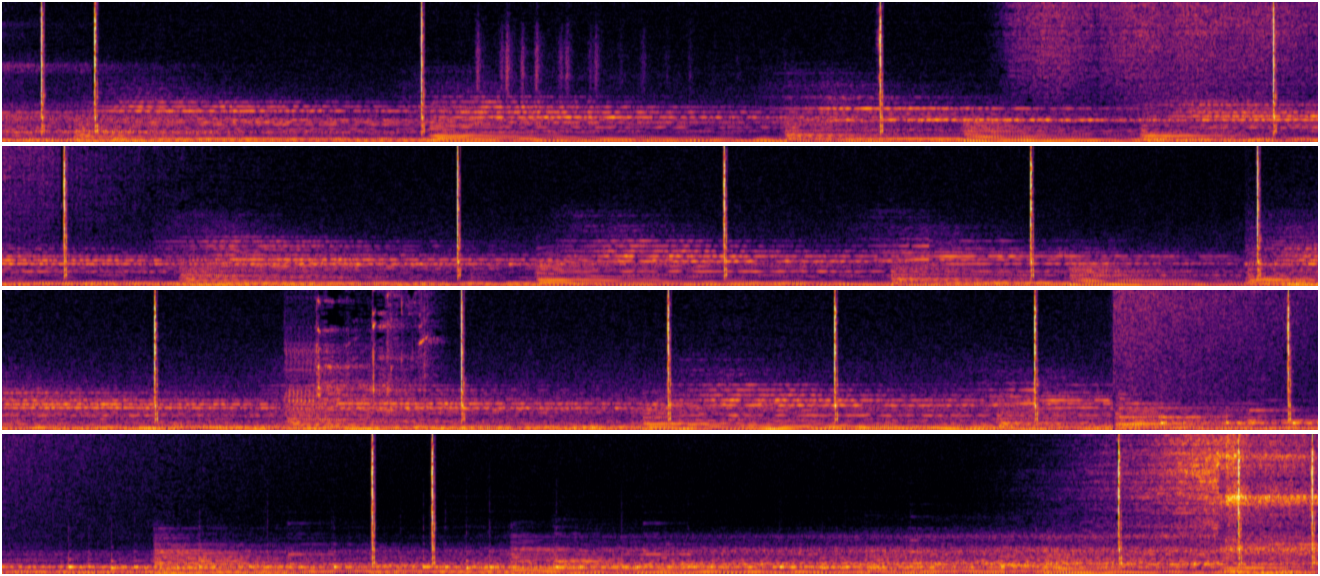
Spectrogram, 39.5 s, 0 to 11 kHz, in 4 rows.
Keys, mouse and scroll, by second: 0.3 shift+click, 0.5 shift+Page_Down, 0.7 shift+click, 0.8 typing, 2.1 right click, 3.2 click, 8.2 space, 9.6 click, 9.9 KP_0, 10.4 click, 10.6 KP_0, 11.0 KP_Enter, 12.4 right click, 13.3 click, 14.0 F4, 15.0 F2, 15.3 click, 15.6 right click, 17.5 F2, 17.6 click, 20.9 shift+click, 23.2 click, 23.8 F4, 24.6 F2, 24.8 click, 25.9 F2, 26.0 click, 27.3 Escape, 27.5 click, 28.4 ctrl+d, 29.4 click, 29.6 right click, 32.4 click, 34.1 ctrl+q, 35.8 shift+Page_Up, 36.9 click.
